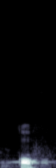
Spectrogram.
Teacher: itu tempat keluar huruf qof paling pangkal ini ya paling belakang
